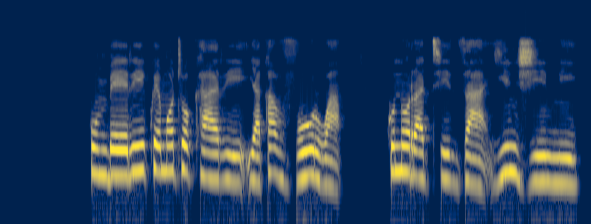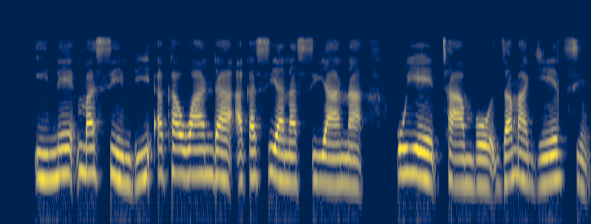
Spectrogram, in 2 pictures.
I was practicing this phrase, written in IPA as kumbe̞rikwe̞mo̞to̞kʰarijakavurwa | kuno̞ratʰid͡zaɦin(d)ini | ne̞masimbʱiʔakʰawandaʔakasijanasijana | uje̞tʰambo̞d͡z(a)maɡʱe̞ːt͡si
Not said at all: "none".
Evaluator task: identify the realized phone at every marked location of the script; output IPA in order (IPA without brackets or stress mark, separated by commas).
d͡ʒ, a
